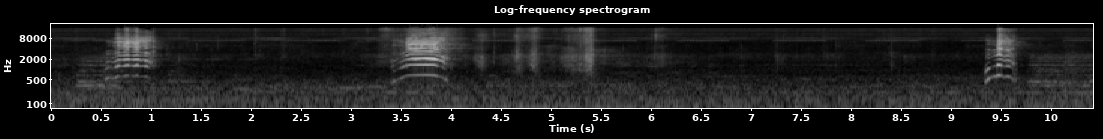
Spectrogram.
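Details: A baby goat calls with three high, wavering bleats, spaced several seconds apart.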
